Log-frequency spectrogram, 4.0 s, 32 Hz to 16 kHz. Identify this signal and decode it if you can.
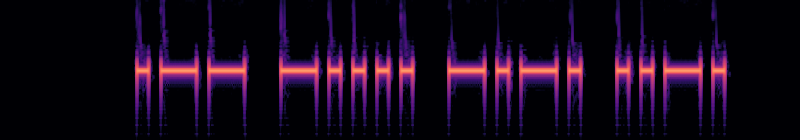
Morse code, heard as a keyed tone, about 20 wpm, 700 Hz. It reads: W6CF
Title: USA Call Signs - 4 Characters - 3x Character Spacing - 20wpm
